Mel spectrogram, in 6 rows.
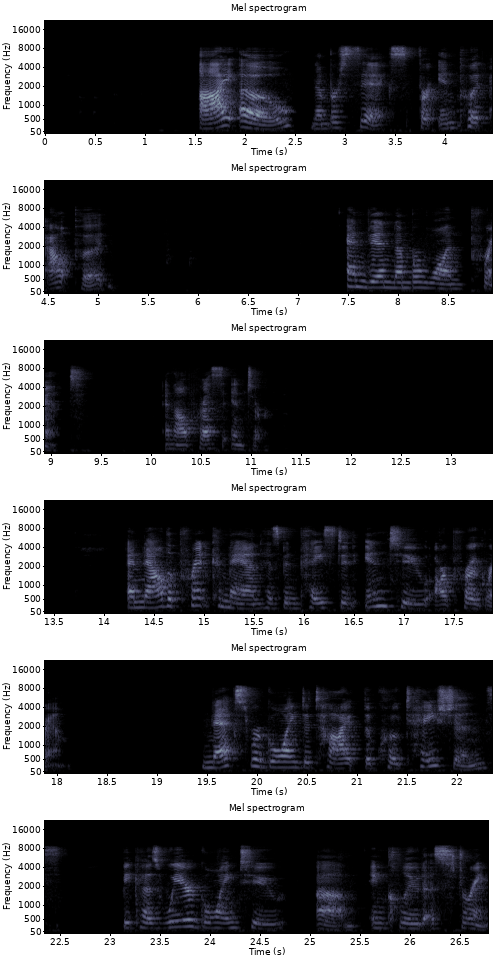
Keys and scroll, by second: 0.5 4, 5.8 6, 11.3 Return.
